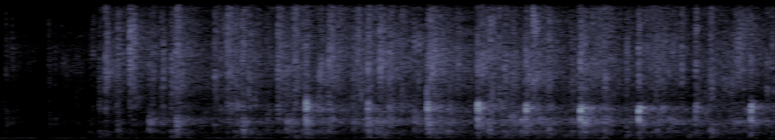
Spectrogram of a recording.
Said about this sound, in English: By the way, I'm so thankful for you to have a church that applauds for these things.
